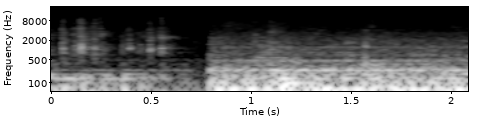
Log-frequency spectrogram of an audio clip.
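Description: Faint typing on a computer keyboard as a password is keyed in, a few keystrokes in the first second. A low steady hum of background noise follows.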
